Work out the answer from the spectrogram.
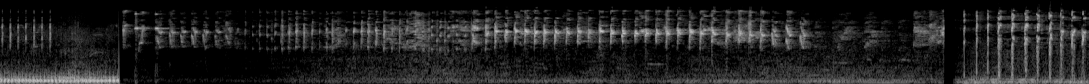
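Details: Lovebird training song for other birds: after a brief low rumble, a fast, buzzy chatter of sharp high pulses runs for several seconds, drops out briefly, then resumes loudly.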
